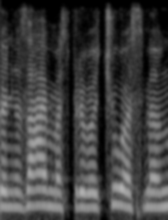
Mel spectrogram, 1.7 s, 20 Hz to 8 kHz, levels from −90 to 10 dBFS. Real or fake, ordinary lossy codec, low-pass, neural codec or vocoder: real; Opus, 16 kbps; 7.2 kHz; none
